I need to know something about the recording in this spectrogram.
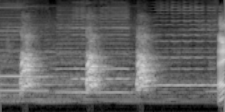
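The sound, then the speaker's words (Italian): A dog barks four times in a slow, evenly spaced series, barking out the answer to an arithmetic question. The barks are clear, with quiet gaps between them and no talking. “Usti, un talento notevole per un cane.”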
